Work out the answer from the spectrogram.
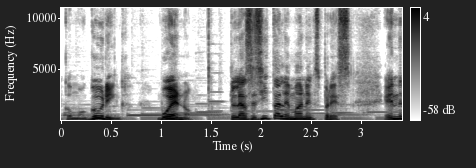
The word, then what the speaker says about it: Göring: Cuando a una O en alemán le pones el umlaut, se escucha como U. Hermann Göring.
